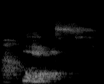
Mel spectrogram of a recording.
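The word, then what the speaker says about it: pyx: a pix uh so this is a pix it's spelled p y x uh and you'll notice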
